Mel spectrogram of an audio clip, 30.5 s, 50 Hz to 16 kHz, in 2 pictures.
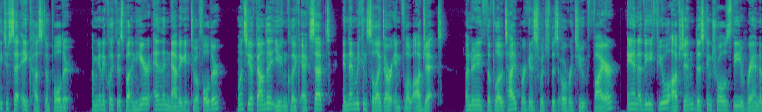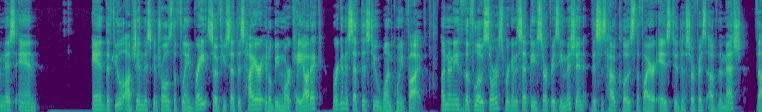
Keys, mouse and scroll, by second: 2.0-4.5 drag, 7.4 click, 9.8-12.3 drag, 13.3-16.3 drag, 22.3-23.9 drag, 24.4-27.4 drag.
